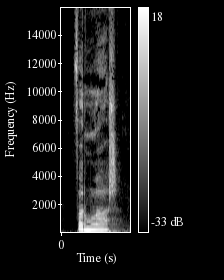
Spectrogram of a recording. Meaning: form (document to be filled)
- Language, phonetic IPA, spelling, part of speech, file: Czech, [ˈformulaːr̝̊], formulář, noun, Cs-formulář.ogg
